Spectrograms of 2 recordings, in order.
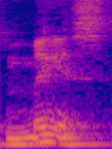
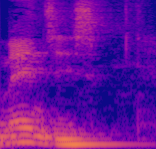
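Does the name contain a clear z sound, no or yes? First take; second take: no; yes. First: The name is said with no z sound. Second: The name is said with a z sound. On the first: The speaker calls it right. "So it's Mingus" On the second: The speaker calls it wrong. "not Menzies"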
